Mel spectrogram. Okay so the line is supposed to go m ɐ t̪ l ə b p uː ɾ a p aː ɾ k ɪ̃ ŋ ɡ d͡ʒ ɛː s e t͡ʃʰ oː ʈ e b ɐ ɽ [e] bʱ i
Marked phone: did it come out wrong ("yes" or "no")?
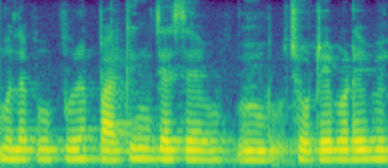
no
